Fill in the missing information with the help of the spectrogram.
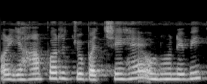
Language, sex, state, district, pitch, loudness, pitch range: Hindi, female, Maharashtra, Chandrapur, 250 Hz, -15 LUFS, 240-270 Hz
